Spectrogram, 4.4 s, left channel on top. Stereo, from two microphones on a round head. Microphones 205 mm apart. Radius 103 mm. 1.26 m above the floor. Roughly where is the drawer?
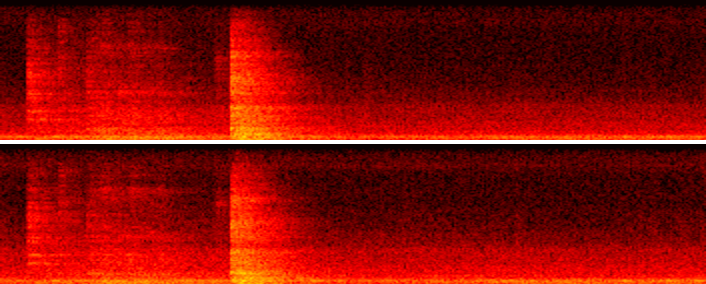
Centre.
